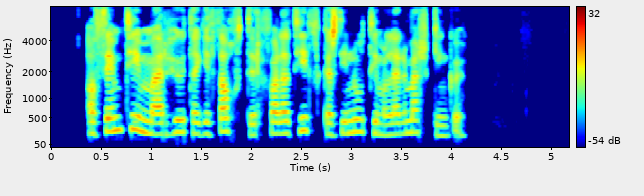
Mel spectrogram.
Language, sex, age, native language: Icelandic, female, 18-19, Icelandic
